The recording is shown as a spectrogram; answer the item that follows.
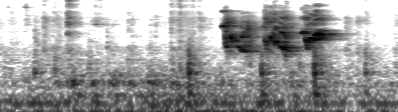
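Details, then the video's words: Aviary budgerigars chatter quietly, then a bright burst of harsh, buzzy chirps rises briefly near the end over a low steady hum. "Budgies parrot #chirping sound"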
